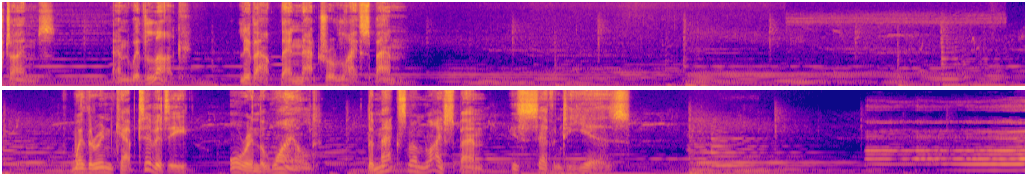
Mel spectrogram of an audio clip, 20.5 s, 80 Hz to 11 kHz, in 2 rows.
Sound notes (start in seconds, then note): 4.1 soft music; 7.3 wildlife chirping; 16.6 dramatic music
